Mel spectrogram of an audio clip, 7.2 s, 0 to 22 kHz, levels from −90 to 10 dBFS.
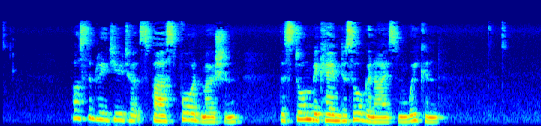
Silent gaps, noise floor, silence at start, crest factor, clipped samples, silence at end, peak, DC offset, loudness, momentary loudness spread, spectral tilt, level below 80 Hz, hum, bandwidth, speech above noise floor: none; -68 dBFS; 0.95 s; 16 dB; under 0.1%; 0.5 s; -8 dBFS; under 0.1%; -23 LUFS; 9 LU; -5 dB/octave; -68 dBFS; none; 11.5 kHz; 46 dB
